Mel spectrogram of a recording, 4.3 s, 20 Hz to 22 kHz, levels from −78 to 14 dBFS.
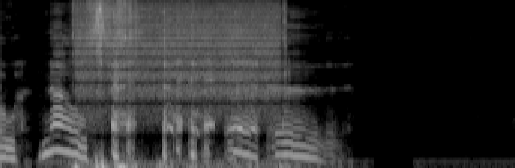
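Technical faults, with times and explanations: Throughout: channel delay (comb filtering). One channel arrives late by somewhat under a millisecond, and the mono sum cancels shared content at evenly spaced frequencies, with the first notch around 700 Hz. The fixed notches give the sound a hollow, phasey colour.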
